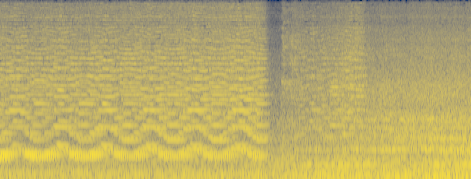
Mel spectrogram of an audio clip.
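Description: Loud musical truck horns blare continuously in a wavering, looping pattern over heavy road rumble on an Indian expressway ghat section in a traffic jam, briefly cutting out before a steady honk resumes.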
